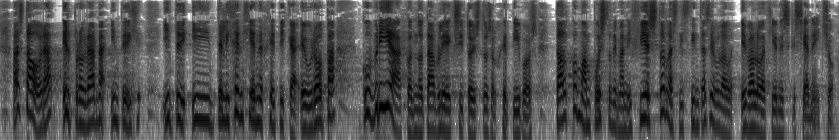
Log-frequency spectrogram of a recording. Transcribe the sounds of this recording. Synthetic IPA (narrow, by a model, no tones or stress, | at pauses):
ast̪aoɾaelpɾoɣ̞ɾama | innt̪elixenθjaeneɾxet̪ika̰ʔewɾopakuβɾiakonːot̪aβleeksit̪oest̪osoβxet̪iβost̪alkomoampwest̪oðemanifjest̪olazðist̪int̪azeβ̞aluaθjoneskeseanḛt͡ʃo̰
